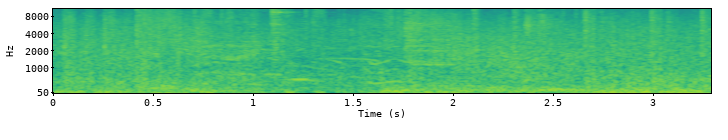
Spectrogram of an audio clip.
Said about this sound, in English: The Red artillery is even firing.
